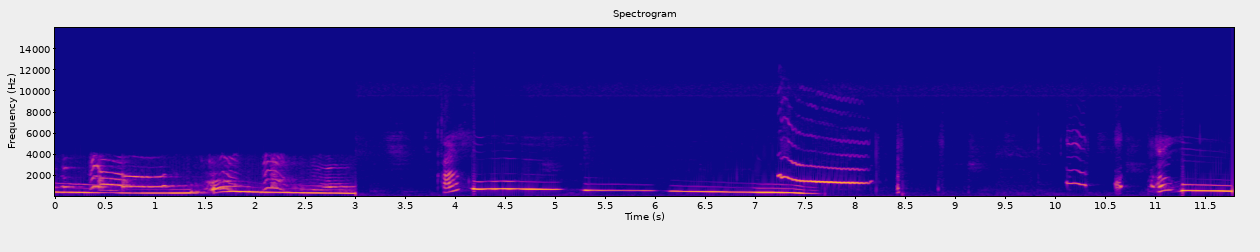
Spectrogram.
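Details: Puppies howling in a cute compilation: long tonal wails sliding slowly downward, several separate drawn-out howls with short breaks between, one rising sharply before falling, with brief pauses of near silence.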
